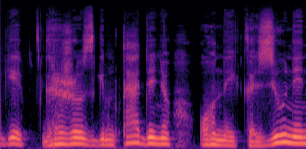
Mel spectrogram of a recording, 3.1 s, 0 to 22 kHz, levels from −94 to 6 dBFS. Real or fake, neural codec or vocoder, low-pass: real; none; 19.8 kHz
